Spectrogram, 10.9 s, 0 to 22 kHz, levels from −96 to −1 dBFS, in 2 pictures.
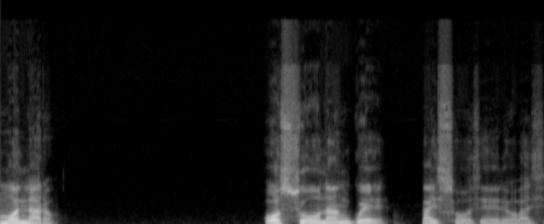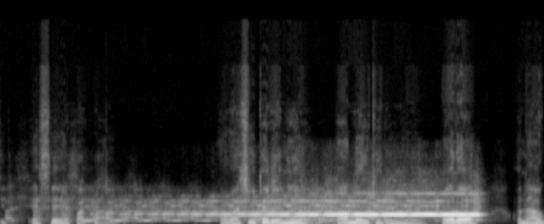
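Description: A speech recording carries a feedback howl from 5.49 s to 10.42 s. The tone climbs until it peaks about 9 dB above the speech, because a microphone and loudspeaker on the same call in one room pass sound round a loop that adds level each trip. The loop's favoured band wins out near 1 kHz, pulsing roughly every 0.3 s at the loop delay. A spectrogram shows a thickening horizontal line around 1 kHz; the waveform envelope swells steadily.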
